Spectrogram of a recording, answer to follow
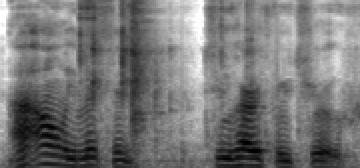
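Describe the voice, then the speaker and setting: A man in his fifties hosting a casual livestream from home, gossiping with viewers in an animated, profane way. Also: a little high, measured pace, background noise. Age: 50s. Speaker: livestream host. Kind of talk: casual live-stream chat.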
